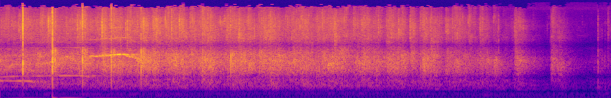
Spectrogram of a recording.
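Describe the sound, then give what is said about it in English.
A large audience applauds steadily for about five seconds as a speaker is introduced for a talk on building and breaking the next Hope badge, with a whoop or whistle rising early on, before the clapping thins out and fades to quiet. “Huge round of applause this time.”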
